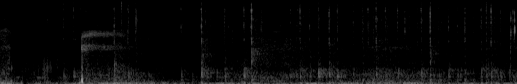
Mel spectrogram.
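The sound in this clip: Typing a short reply to a message on a computer keyboard: many quick, light key clicks in an uneven rhythm, fairly quiet, with no voices.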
